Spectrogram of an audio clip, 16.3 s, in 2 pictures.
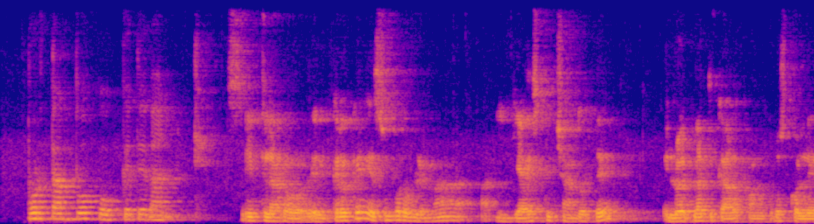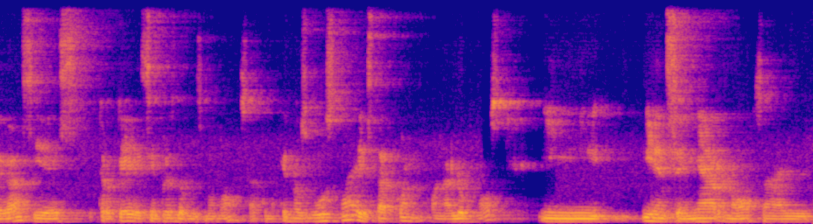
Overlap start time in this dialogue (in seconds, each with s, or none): none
